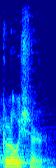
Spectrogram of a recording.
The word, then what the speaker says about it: Clojure: Se pronuncia igual que Clojure. No se dice ni Clojure, ni Clojure, ni nada de eso. Ahí tenemos problemas con eso, o lo decimos en español Clojure, o si no Clojure con S.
